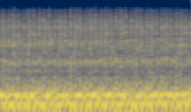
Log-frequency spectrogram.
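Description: A loud car exhaust rumbles steadily up close, a deep throbbing drone that holds the same level without a break.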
